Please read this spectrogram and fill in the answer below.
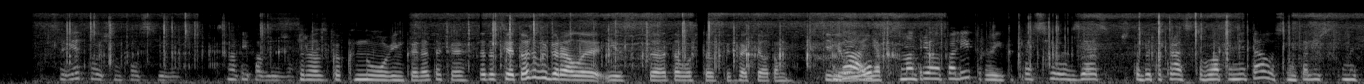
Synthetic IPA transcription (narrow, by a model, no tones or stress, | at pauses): sɐvʲe̞t̪əot͡ɕɪnʲkɾɐsʲivəsmɐt̪ɾʲipɐblʲiʐɨsɾazʊkaknovʲɪŋʲkəjəd̪at̪ɐkajəɛt̪ət̪svʲet̪ːo̞ʐɨvɨbʲɪɾalˠəɪz̥ət̪ɐvo̞ʂt̪ot̪ɨzxɐtʲelˠət̪amʲtʲiddʲd̪aojapə̥smɐt̪ɾʲe̞lˠəpɐlʲit̪ɾʊipə̥pɾɐsʲilˠəvzʲætʲʂt̪obəɛt̪əkɾast̪əbɨlˠapəmʲɪt̪alˠəsʲmʲɪt̪ɐlʲit͡ɕɪ̥skʲɪnə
